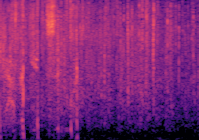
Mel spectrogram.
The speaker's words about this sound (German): Ich höre Gesprächsfetzen, eine Zeitung oder Papier. Es wird auch gefaltet oder es raschelt.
